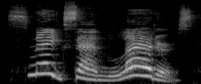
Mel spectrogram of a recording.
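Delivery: slow, loud, high exclamation; yelled. A narrator's reading. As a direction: bellow it out in dismay. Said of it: "yelled the head of the fire department".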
